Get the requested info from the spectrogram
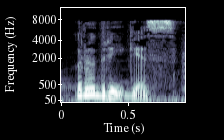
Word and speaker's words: Rodriguez: Niti je često špansko prezime Rodriguez, nego Rodriguez.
